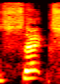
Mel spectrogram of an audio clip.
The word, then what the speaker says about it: CeX: I'm going to pop into my local sex shop. That's how it's pronounced, CEX.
